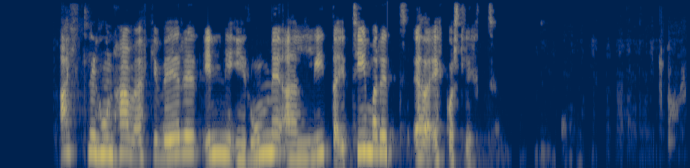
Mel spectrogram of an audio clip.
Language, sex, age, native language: Icelandic, female, 30-39, Icelandic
